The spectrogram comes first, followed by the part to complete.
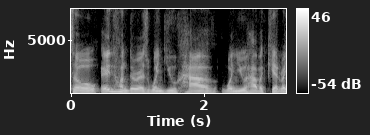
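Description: In a Spanish accent, a man speaks at moderate pace and medium pitch with ordinary pitch variation against a quiet background. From Honduras. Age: 30s. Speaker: radio host. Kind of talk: casual interview. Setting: video call. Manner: halting, many fillers and repetitions.

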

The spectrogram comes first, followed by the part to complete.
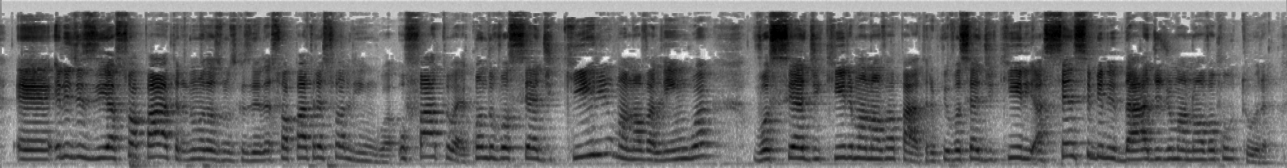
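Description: Through noticeable background noise, a woman talks at a moderate pace with hardly any pauses, in a fairly high pitch with ordinary variation. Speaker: podcast host. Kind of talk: casual chat. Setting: recording with a Hudson River view, trains nearby.

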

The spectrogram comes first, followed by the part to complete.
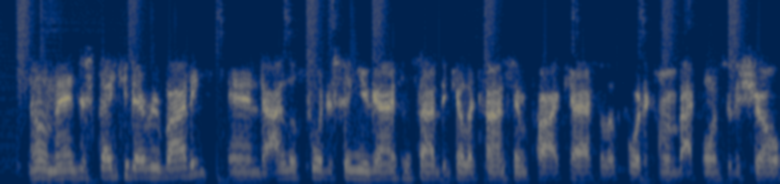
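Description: Speaking with an American accent at a very fast pace with hardly any pauses, a man has a bright, sharp tone, medium pitch and ordinary pitch variation, recorded with a dry, close sound and no echo. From Baltimore, Maryland. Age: 40s. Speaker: photographer. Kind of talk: casual interview.

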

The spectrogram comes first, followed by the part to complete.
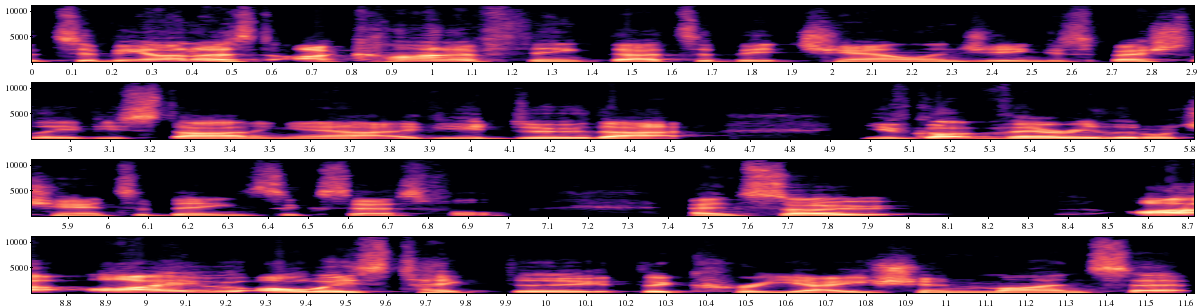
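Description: With an Australian accent, a man talks at a moderate pace with lively intonation and a fairly high pitch, on a very clean recording with a silent background. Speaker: sales trainer and entrepreneur. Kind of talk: casual interview chat.

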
